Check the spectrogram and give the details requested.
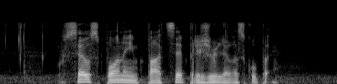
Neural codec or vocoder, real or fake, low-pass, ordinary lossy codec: none; real; 7.2 kHz; none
